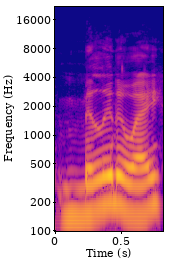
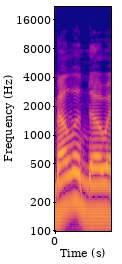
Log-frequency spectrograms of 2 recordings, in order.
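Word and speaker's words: Melinoë: we are playing as melino or melano I think melano is the Greek actual pronunciation but um a lot of characters in the game say melino and um she is zagar's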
